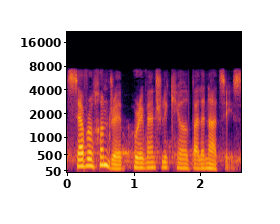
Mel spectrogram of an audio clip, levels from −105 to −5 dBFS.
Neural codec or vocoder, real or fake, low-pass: codec, 24 kHz, 0.9 kbps, WavTokenizer, medium speech release version 1; fake; 7.2 kHz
